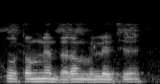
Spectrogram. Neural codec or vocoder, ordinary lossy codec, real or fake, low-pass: codec, 16 kHz, 16 kbps, FunCodec, trained on Chinese and English, 50 frames a second; Opus, 24 kbps; fake; 7.2 kHz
